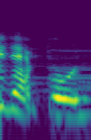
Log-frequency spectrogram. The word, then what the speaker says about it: rapport: इसमें रेपो में जो लास्ट के R और T है ये साइलेंट आते हैं, तो RAPPORT, रेपो।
